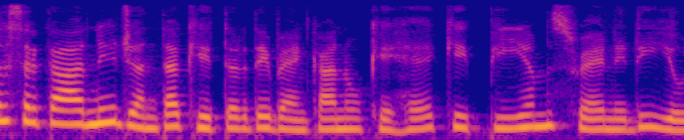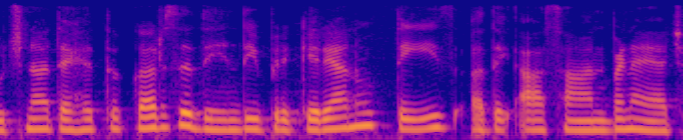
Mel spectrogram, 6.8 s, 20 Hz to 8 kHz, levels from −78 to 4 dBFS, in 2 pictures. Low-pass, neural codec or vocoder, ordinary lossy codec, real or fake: 7.2 kHz; codec, 16 kHz, 1 kbps, X-Codec, WavLM features, trained on Multilingual LibriSpeech; none; fake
